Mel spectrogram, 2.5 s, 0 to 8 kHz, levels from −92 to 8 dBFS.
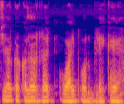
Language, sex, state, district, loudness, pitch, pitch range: Hindi, male, Arunachal Pradesh, Lower Dibang Valley, -16 LUFS, 100 Hz, 95-105 Hz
